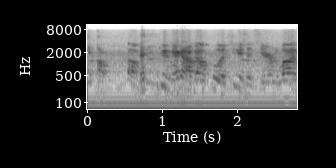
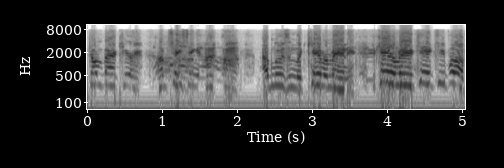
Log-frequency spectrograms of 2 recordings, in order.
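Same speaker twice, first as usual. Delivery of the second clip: high, loud chase shouting; excited shouting; 8 semitones higher, 5 dB louder than usual. Pretend. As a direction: yell while chasing someone. Reporter chasing runaway subject.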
